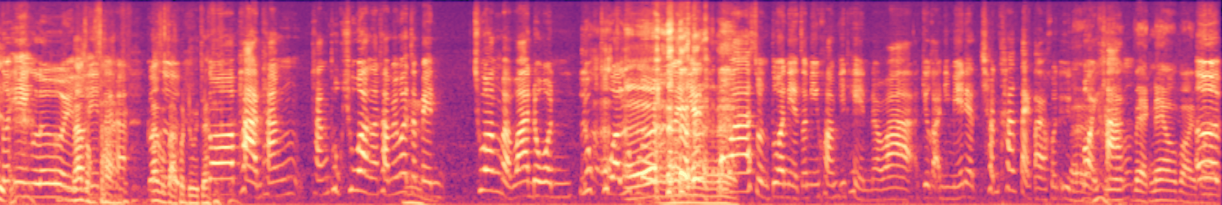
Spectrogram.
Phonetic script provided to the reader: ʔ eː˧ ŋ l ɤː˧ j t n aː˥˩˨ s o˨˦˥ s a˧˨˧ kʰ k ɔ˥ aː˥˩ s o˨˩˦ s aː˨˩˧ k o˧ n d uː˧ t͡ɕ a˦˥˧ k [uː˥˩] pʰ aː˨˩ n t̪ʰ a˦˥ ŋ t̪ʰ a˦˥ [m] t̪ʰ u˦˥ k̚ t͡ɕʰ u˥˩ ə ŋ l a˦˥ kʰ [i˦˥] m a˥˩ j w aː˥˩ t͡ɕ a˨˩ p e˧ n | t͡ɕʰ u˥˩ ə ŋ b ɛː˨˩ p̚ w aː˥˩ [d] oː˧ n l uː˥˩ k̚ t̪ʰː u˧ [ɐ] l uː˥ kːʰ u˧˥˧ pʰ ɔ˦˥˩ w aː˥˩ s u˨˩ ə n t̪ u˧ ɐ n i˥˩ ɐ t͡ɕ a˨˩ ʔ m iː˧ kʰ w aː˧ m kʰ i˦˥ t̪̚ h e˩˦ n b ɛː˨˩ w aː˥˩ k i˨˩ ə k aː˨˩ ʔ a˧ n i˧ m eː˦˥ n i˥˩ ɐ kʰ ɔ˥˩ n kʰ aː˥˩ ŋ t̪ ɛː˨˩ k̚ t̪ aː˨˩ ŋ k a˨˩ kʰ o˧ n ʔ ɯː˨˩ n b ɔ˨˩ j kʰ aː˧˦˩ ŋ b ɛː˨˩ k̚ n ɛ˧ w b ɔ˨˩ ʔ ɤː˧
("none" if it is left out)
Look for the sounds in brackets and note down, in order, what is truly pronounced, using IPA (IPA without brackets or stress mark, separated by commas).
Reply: ɔː˥˩, ŋ, a˦˥, d, ɐ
